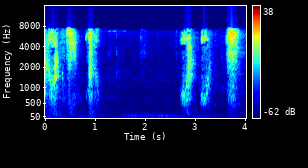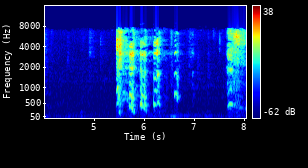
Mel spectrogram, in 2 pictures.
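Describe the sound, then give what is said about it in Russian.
A person imitates a dog's snarling and growling with harsh, breathy bursts, coming in three fierce clusters separated by brief pauses, the last one the longest and most intense. “Моя собака выскочила со своей лежанки и прибежала посмотреть, что я тут изображаю.”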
